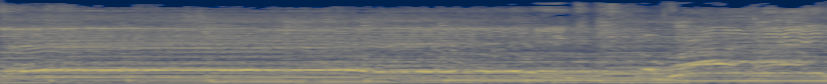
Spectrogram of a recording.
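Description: A woman singing live to her own Korg keyboard accompaniment: she holds one long note for the first half, then starts a new rising phrase near the end, over steady sustained keyboard chords.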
